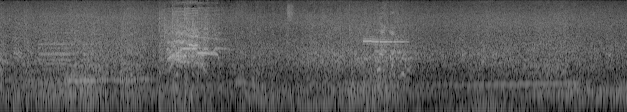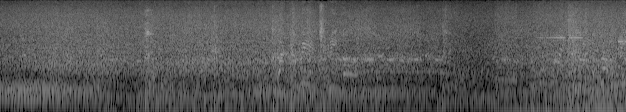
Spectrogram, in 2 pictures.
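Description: A car engine roars as a car speeds along.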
